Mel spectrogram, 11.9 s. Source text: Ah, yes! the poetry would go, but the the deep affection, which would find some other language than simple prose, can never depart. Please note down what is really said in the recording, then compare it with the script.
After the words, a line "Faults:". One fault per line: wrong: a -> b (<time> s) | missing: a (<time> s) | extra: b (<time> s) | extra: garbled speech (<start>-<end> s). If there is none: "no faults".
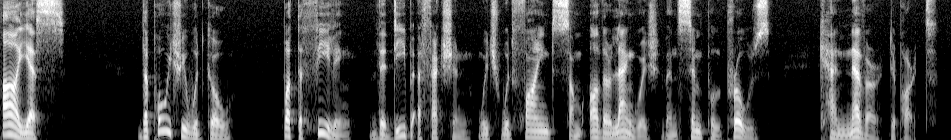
Ah, yes! the poetry would go, but the feeling, the deep affection, which would find some other language than simple prose, can never depart.
Faults:
extra: feeling (3.8 s)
